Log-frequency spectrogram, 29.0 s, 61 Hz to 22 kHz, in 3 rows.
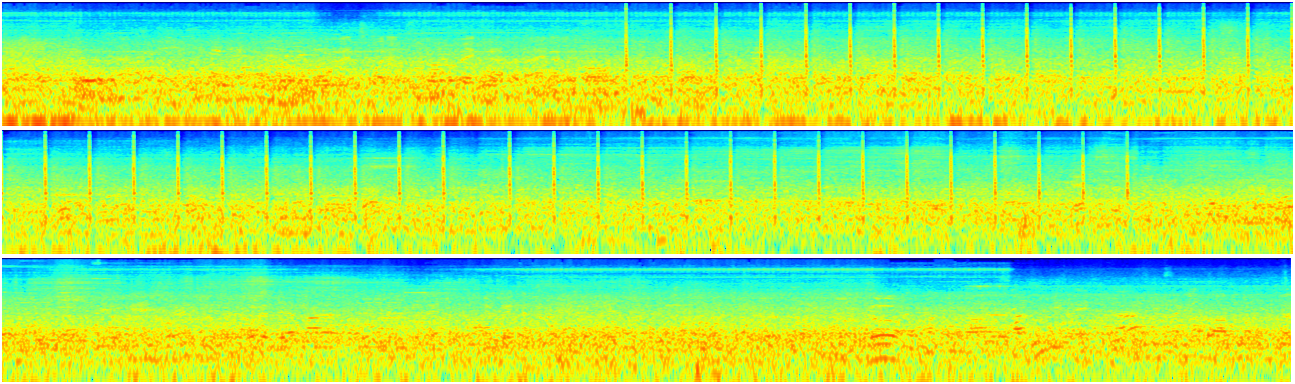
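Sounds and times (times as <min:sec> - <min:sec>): steady background noise: 0:00.0 - 0:29.0
mechanical clicking: 0:04.6 - 0:18.3.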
